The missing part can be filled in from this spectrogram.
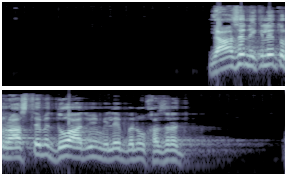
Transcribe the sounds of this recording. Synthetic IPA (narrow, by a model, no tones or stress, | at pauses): jɐɦãsenɪklet̪oɾaːst̪emẽd̪oːaːd̪mimɪlebɐnũxɐzɾəd͡ʒ̪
